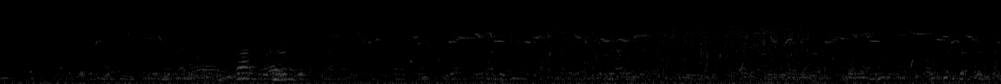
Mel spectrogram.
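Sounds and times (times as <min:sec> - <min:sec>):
small birds chirping: 0:03.1 - 0:10.0.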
